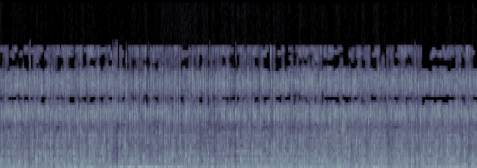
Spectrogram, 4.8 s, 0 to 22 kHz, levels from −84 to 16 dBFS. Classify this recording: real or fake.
real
